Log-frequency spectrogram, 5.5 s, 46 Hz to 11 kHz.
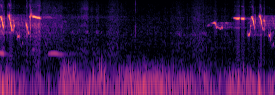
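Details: A male western meadowlark, staying low in sagebrush in the foothills north of Garden City on 9 April 2017, gives two bursts of bright, warbling, flutelike song, part of two song variations, with a faint low rumble behind.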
